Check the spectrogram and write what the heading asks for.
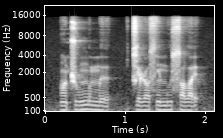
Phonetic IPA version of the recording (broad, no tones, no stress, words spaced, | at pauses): ɔ̃ʈ͡ʂu ŋʷœmə | t͡ɕɛɭɔsẽmu sɔlˠe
